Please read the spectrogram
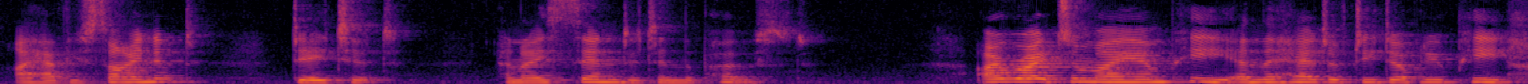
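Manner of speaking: measured recital with crisp question and answer; poem reading. Acted. Poet recounting a benefits form and assessment, measured recital. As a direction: recite it steadily, setting each answer apart.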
